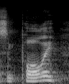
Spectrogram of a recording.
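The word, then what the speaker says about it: St. Pauli: St po I think I think it's pronounced St PA in Germany but we would call it St poly um partner Club of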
